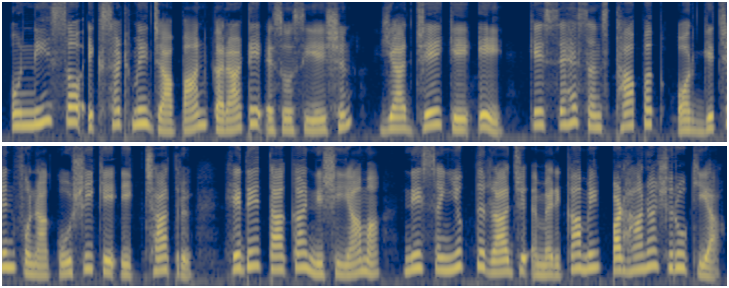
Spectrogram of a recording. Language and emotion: Hindi, neutral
